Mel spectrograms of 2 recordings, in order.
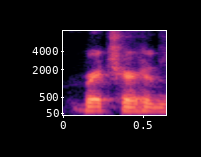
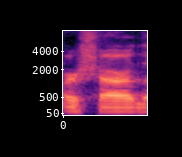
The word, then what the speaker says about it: Richard: Dustin says it's Richard, like Americans say it, not Richard, like he's a member of the Montreal Canadiens.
